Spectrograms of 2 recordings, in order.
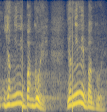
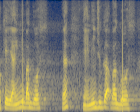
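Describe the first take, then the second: First: "yang ini bagus" with varied, emphatic tune; lively intonation. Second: Low, level "bagus" with no lift; flat intonation. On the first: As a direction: stress on "ini", pitch rising then falling on "bagus". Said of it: "Intonasi aku rendah". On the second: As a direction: say "yang ini bagus" without any rise. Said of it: "Jangan flat". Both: Shown as a demonstration.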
